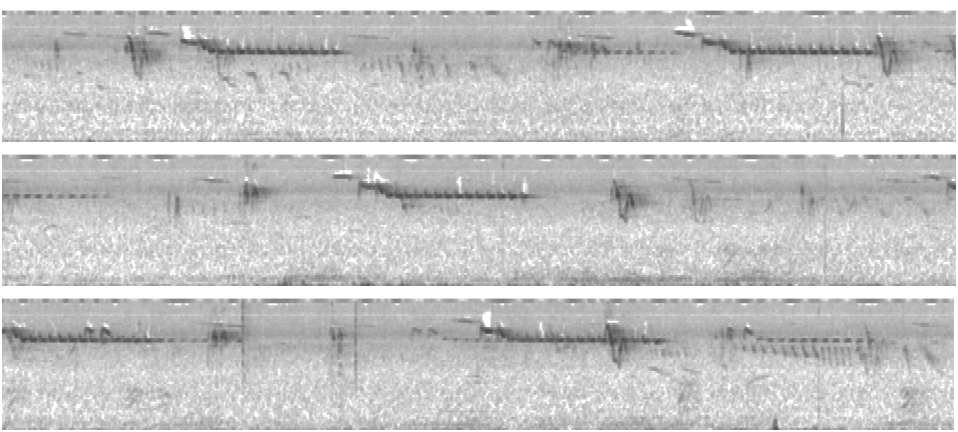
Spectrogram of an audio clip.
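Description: Near-silent outdoor quiet with a songbird singing the same short phrase over and over, about every three seconds. Each phrase is a quick falling note that slides into a steady high trill. A faint low rumble runs underneath, with a few soft thumps about halfway through.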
